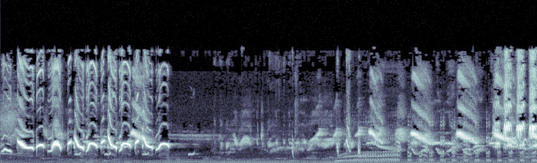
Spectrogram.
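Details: Lạng Sơn old-forest Chinese hwamei, ngũ trường style, in supple duel singing: a fast run of bright, repeated looping whistles about three seconds long, then a quiet gap and fainter varied phrases returning louder near the end.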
